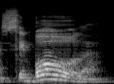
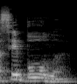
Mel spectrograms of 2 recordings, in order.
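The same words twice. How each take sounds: First: "Cebola" drawn out slowly and louder; slow model word. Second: Said in the usual way. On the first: Shown as a demonstration. Teacher showing the class the example word slowly. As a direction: lay out "Cebola" syllable by syllable. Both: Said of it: "olha lá".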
